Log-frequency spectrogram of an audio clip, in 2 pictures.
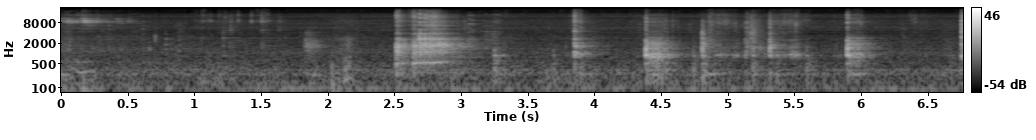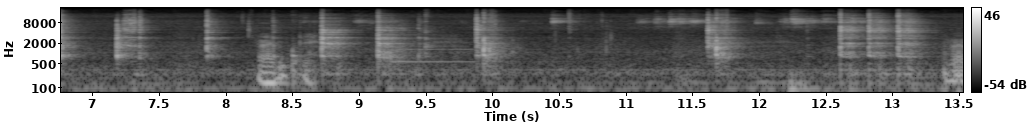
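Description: A metal spoon clinks and scrapes against a bowl while mixing sabudana khichdi ingredients with green chillies, in a steady run of sharp, close taps with a brief spoken phrase near the start.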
